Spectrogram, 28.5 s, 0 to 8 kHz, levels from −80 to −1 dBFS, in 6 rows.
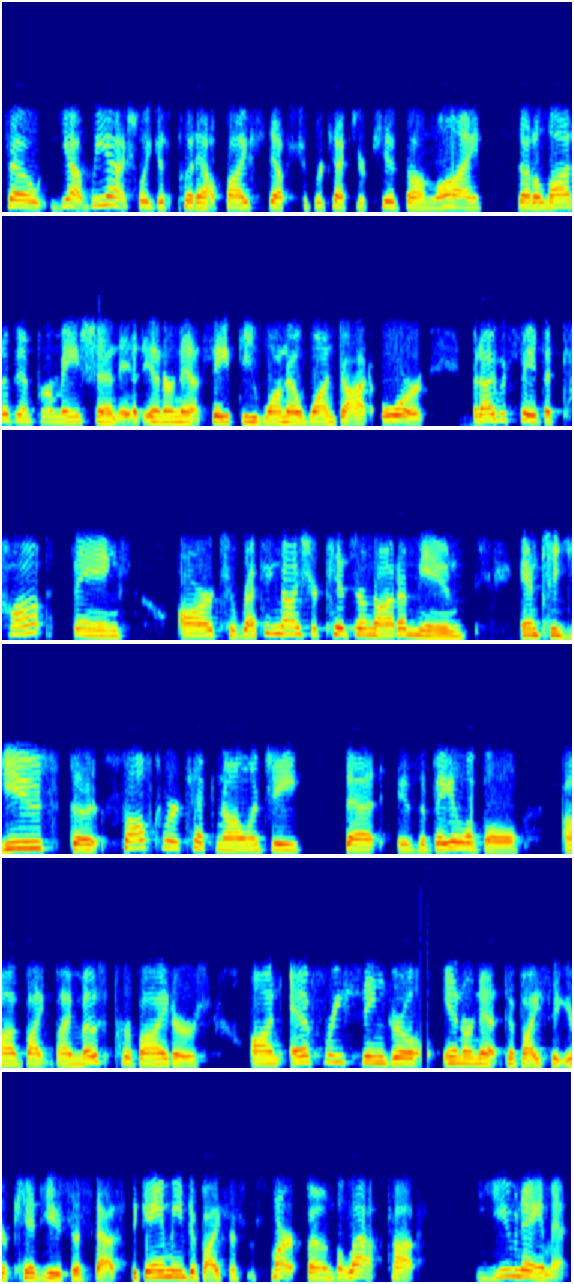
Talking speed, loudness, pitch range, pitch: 145 wpm, -22 LUFS, 200-240 Hz, 220 Hz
